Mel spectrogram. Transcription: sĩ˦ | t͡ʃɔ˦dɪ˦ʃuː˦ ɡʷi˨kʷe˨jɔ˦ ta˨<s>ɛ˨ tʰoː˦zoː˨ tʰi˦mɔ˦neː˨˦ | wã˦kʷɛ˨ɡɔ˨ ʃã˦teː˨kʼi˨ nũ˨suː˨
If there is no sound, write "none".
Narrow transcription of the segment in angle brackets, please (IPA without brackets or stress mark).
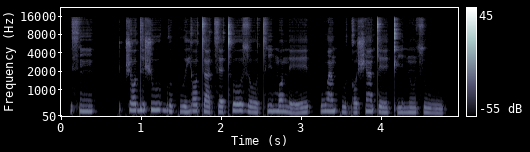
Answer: t͡s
